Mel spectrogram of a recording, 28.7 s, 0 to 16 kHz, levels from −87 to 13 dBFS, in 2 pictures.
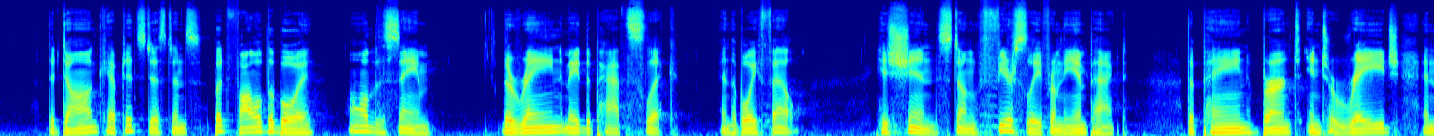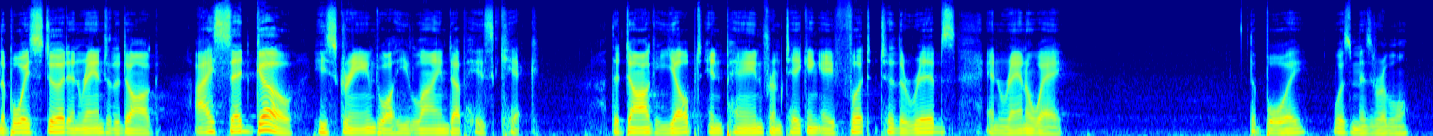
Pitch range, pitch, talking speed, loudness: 100-120 Hz, 110 Hz, 155 wpm, -24 LUFS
